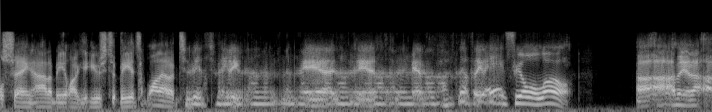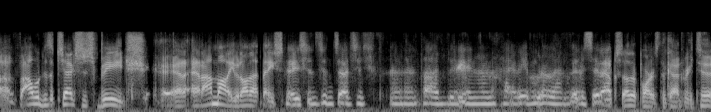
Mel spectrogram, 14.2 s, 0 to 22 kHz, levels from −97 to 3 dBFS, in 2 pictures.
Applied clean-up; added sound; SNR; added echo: neural diffusion model UNIVERSE++.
